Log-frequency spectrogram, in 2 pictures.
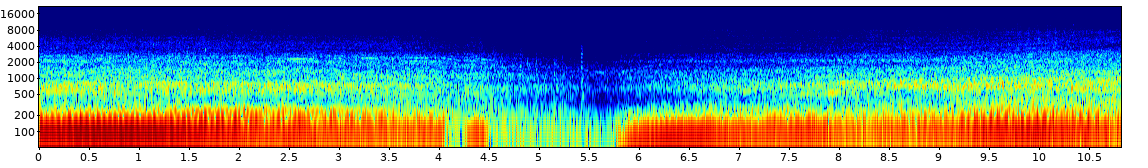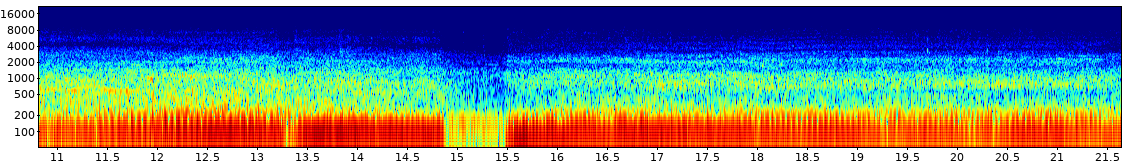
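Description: Bulldozer tracks clank and squeak over dirt.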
